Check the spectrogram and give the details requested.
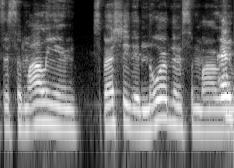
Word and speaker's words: Somali: So, but yeah, that's what I'm saying is when I study world history, it says the Somalian especially the northern Somalia.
